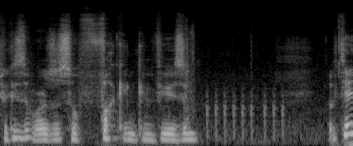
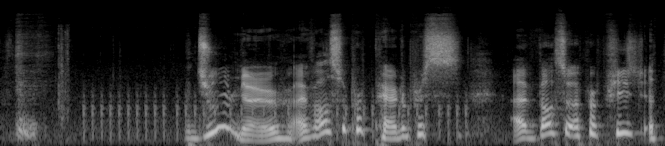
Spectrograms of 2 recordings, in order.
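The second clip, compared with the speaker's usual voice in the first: voiced NPC accent; 3 semitones higher than usual. Streamer voicing a game merchant, lightly accented. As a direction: read the merchant's lines in a hint of a funny accent. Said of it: "This accent has changed".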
